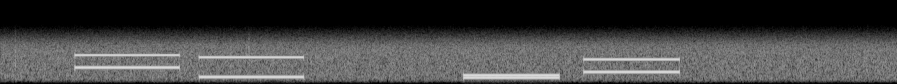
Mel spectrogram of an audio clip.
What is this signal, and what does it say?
Aircraft SELCAL, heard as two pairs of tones, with radio static. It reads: KS-BR AD-GQ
